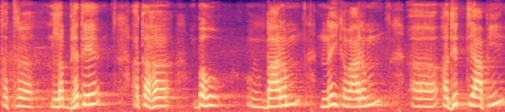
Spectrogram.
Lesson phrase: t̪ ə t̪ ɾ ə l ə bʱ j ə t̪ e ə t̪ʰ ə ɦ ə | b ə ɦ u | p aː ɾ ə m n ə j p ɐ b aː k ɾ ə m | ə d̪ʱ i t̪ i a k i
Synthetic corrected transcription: t̪ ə t̪ ɾ ə l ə bʱ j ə t̪ e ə t̪ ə ɦ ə | b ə ɦ u | b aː ɾ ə m n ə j k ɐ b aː ɾ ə m | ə d̪ʱ i t̪ j a p i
